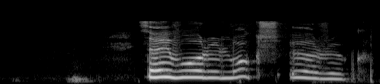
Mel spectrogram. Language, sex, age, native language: Icelandic, female, 9, Icelandic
